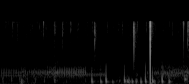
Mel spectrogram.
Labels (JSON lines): {"label": "biophony", "recorder": "SoundTrap 300"}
